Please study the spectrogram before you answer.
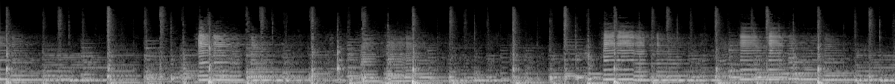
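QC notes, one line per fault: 1.50–3.85 s, call bitrate drop: the sound turns rough and muffled, with a watery, smeared texture and the top end dulled, staying degraded for about 2.3 s before clarity returns. The call's bandwidth estimate fell and the encoder was pushed to spend far fewer bits, consistent with a fall from around 96 kbps to about 17 kbps. Coding that coarsely strips detail and cuts the high frequencies until the rate recovers.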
